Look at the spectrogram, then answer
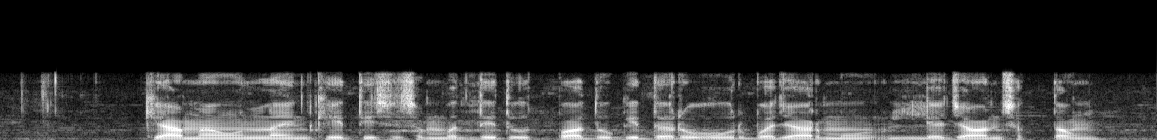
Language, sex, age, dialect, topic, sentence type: Hindi, male, 18-24, Marwari Dhudhari, agriculture, question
